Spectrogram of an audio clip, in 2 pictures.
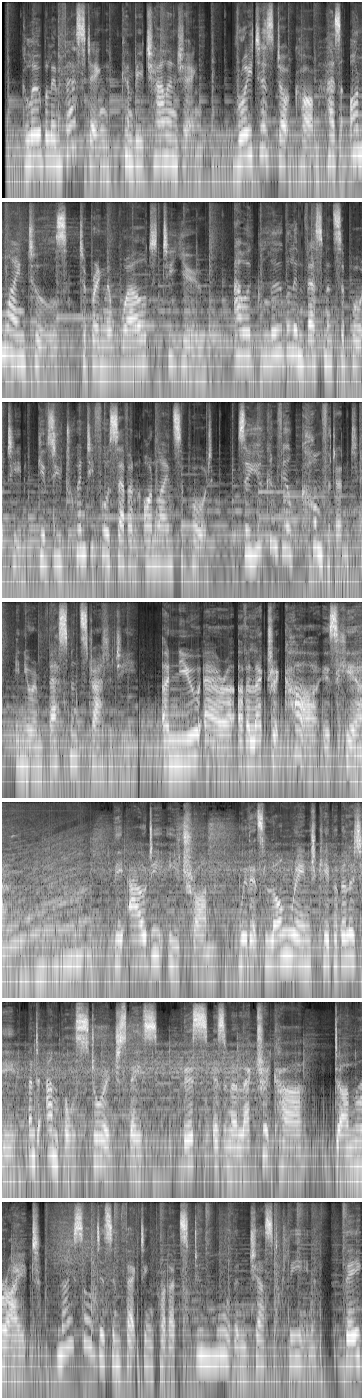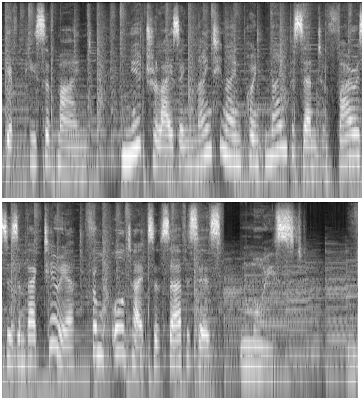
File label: British Voice Commercial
